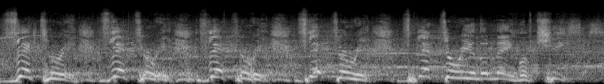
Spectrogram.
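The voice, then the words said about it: Screaming, loud preaching. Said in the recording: “I'm preaching harder than I want to ... I'm sorry I'm screaming so much.”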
